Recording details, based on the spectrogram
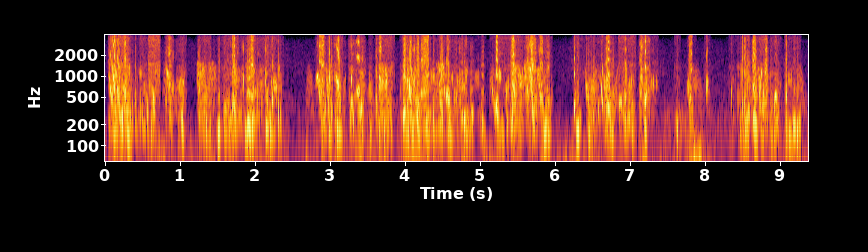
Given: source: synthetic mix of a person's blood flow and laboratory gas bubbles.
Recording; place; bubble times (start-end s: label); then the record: Doppler ultrasound of blood flow; subclavian vein
0.04-0.74 s: bubbles
0.79-1.09 s: bubbles
1.21-2.39 s: bubbles
2.80-3.48 s: bubbles
3.51-3.87 s: bubbles
3.94-5.08 s: bubbles
5.13-5.98 s: bubbles
6.23-7.39 s: bubbles
7.59-7.69 s: bubbles
7.76-7.90 s: bubbles
7.99-8.08 s: bubbles
8.32-9.03 s: bubbles
9.06-9.30 s: bubbles
From the record:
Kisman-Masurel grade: 444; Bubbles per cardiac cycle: continuous sound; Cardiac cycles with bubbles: 100%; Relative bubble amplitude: maximal (0.775 to 0.999); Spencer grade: 4 (maximum detectable bubble signal sounding continuously throughout systole and diastole of every cardiac period, and overriding the amplitude of the normal cardiac signals); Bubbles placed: anywhere in the cardiac cycle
